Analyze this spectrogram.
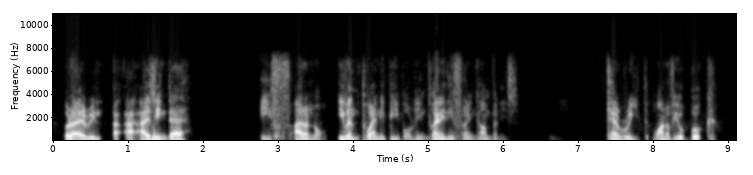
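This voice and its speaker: A man with an Italian accent talks at a moderate pace and medium pitch, his intonation fairly even and broken by long, frequent pauses. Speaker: podcast host. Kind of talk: podcast interview.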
